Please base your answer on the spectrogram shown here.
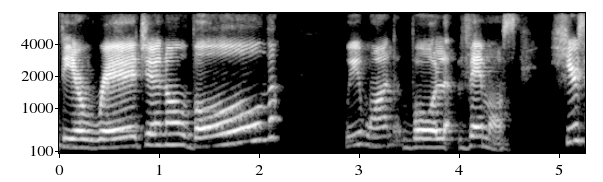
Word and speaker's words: volvemos: Vuelvemos is wrong because it has vuelvemos. We want volvemos, right? One point of emphasis within every word.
